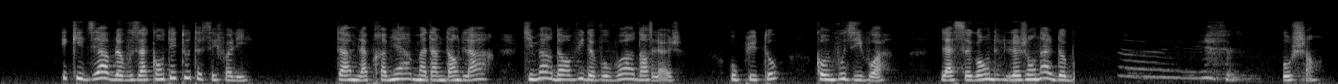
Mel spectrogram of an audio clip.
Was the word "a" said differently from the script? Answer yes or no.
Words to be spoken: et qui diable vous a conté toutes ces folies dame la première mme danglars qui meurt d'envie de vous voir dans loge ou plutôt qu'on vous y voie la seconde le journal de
no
